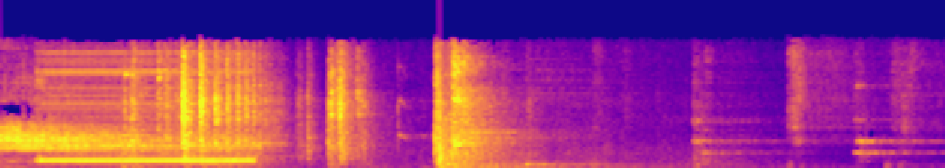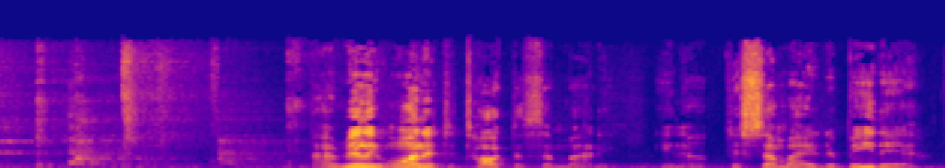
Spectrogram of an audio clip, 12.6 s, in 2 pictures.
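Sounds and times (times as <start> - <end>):
heavy steel prison door opening electrically: 0.4 - 5.2
speech: 8.6 - 12.5.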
